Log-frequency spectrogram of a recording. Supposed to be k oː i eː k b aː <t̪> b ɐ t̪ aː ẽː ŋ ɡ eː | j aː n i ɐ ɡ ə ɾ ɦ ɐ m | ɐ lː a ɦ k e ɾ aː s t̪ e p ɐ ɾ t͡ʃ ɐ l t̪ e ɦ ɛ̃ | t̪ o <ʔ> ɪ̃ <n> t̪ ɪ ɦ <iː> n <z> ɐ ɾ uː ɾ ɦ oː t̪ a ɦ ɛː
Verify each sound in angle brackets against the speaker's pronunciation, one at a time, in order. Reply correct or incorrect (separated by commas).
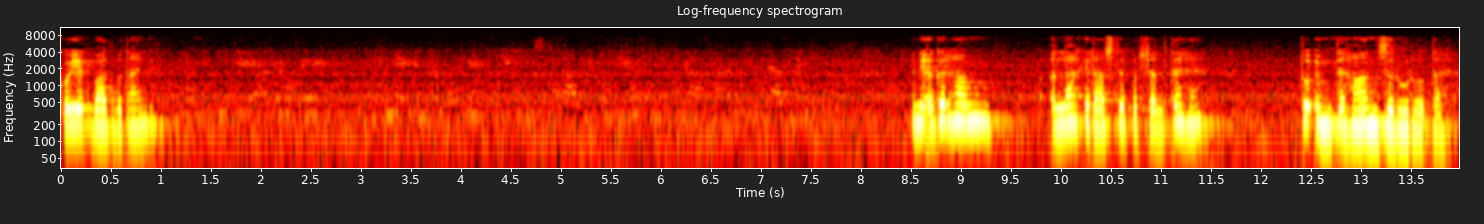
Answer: correct, correct, incorrect, incorrect, correct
